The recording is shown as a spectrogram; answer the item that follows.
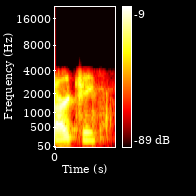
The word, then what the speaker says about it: RCHE: it's a mouthful so we just use the acronym and pronounce it Archie and the Regan Street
